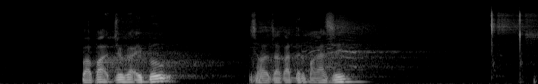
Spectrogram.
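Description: A man sings loudly through a microphone and loudspeakers, with echo trailing off.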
